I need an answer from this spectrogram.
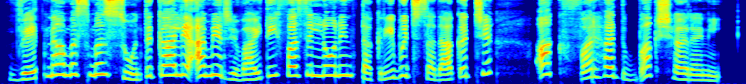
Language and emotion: Kashmiri, surprised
